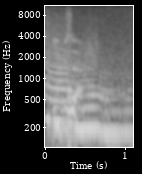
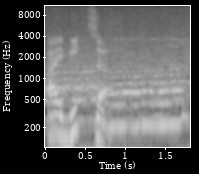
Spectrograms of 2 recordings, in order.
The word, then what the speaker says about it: Ibiza: Looks like if we go to the comments here, okay, John, there's actually a pronunciation said by Kirk Alves. Ibiza. Oh, okay. So we have to put the beat in the Ibiza, huh? Or Ibiza.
